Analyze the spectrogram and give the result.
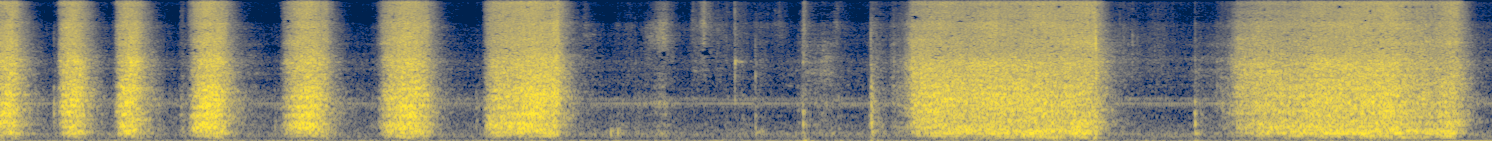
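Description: A wooden-backed bristle brush held in a gloved hand is swept over the pile of a small, solid, flat grey plush shag carpet mat. It makes a run of short, separate, bright swishing strokes that grow longer, then a quiet gap with faint ticks. Two long, steady scrubbing passes follow.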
